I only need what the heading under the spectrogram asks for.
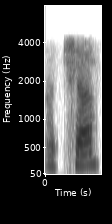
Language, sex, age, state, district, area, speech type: Urdu, female, 30-45, Uttar Pradesh, Muzaffarnagar, urban, conversation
